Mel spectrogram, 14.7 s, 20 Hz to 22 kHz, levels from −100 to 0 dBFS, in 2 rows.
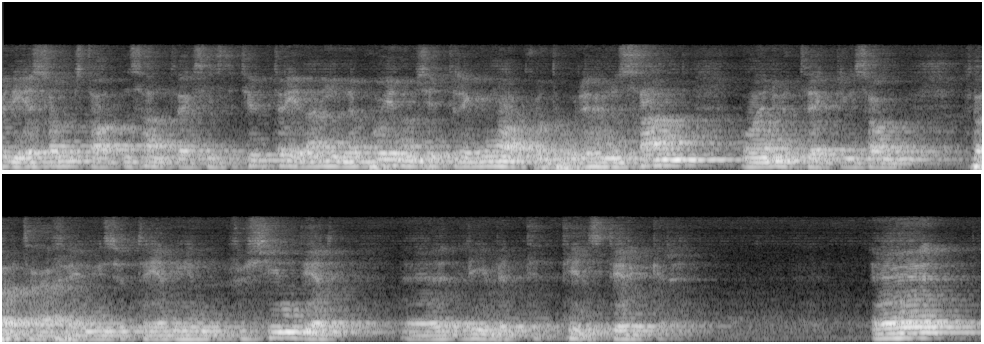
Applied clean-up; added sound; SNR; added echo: none; none; none; reverberation time 1.1 s.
